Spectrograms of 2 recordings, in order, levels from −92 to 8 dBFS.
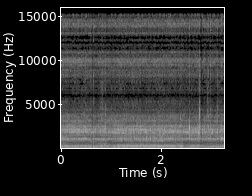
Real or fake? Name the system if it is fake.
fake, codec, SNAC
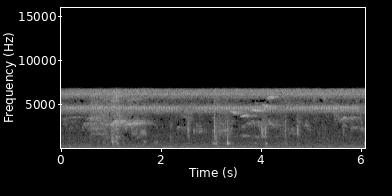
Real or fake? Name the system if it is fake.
real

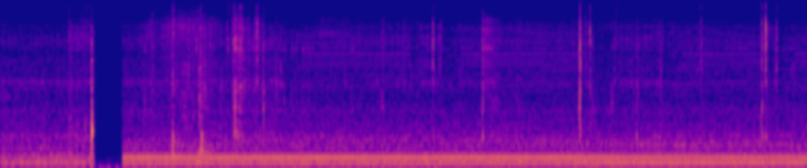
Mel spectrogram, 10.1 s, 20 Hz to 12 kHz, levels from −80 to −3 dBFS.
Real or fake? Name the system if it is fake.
real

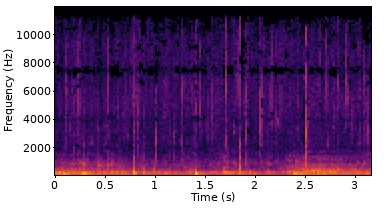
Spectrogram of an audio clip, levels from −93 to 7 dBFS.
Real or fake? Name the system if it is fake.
real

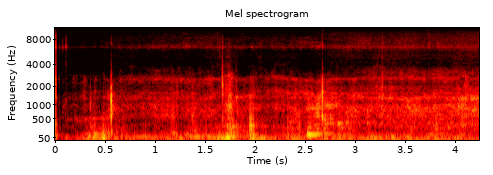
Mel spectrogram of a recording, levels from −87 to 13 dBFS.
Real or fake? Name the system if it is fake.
fake, codec, SNAC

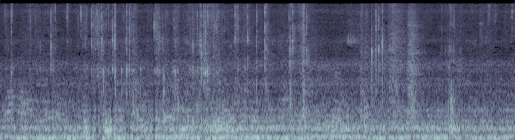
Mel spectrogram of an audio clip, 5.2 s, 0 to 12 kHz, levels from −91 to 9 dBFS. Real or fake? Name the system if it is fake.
real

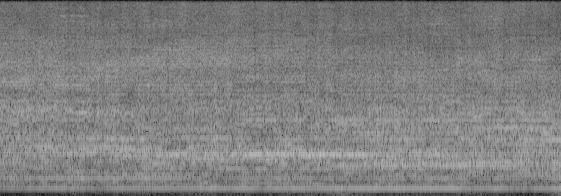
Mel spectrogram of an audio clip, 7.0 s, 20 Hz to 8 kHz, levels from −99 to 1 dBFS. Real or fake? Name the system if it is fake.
fake, codec, SNAC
